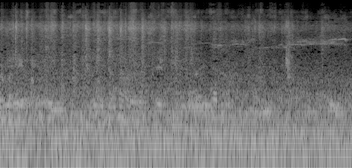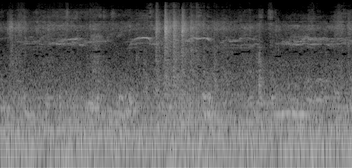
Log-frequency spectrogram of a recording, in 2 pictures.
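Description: Teddy pigeons coo softly and intermittently in a loft, faint against a constant broadband background hiss, with occasional chirps.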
